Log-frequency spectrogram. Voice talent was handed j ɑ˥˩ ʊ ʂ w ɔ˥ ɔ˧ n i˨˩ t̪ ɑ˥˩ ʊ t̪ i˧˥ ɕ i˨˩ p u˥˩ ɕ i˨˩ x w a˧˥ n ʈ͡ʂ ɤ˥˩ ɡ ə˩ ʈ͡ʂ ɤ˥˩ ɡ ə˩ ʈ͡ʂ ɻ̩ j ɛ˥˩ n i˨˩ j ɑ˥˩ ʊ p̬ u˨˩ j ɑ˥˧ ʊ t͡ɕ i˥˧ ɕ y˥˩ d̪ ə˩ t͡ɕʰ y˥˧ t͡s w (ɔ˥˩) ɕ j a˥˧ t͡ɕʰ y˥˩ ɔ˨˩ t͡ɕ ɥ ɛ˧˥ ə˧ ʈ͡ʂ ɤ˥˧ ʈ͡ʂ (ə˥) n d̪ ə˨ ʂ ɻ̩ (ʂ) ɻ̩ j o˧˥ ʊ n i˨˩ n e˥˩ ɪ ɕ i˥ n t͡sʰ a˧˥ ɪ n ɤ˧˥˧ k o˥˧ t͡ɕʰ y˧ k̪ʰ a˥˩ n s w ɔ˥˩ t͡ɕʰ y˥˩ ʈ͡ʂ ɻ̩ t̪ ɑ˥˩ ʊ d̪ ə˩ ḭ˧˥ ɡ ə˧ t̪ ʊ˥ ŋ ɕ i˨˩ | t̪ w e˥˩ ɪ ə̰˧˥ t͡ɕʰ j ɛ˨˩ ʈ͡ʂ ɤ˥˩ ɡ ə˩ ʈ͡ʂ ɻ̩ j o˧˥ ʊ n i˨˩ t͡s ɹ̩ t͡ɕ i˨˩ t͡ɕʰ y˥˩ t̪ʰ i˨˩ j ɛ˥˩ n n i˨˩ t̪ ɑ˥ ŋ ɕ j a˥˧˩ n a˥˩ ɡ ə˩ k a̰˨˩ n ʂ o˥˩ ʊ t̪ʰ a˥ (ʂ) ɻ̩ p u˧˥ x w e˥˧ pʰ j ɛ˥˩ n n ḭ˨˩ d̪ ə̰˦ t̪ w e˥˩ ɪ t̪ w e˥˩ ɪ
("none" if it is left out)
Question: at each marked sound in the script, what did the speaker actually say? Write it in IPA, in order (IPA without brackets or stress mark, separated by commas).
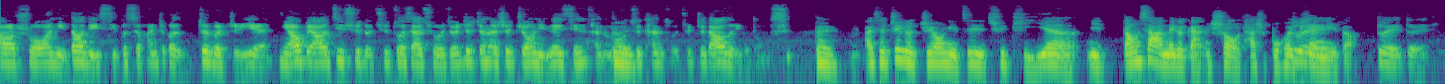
ɔ˥˧, ə˥, ʈ͡ʂ, ʂ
